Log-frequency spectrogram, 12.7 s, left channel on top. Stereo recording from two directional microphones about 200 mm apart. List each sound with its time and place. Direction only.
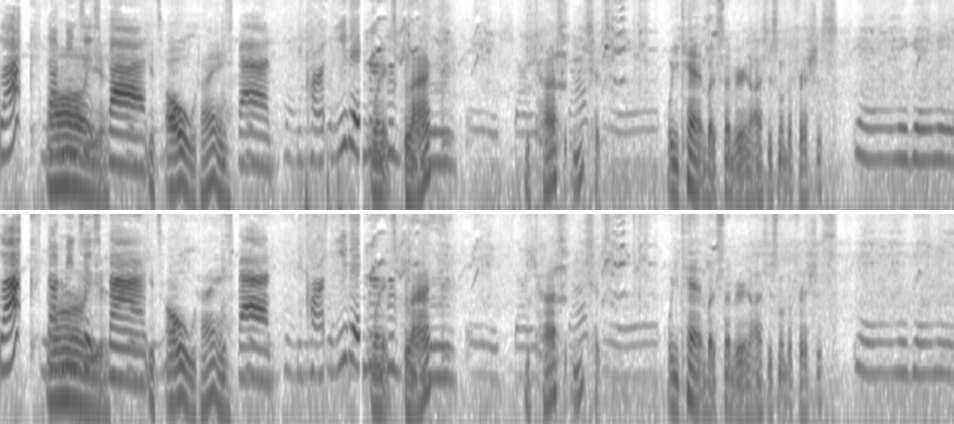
0.0 s a sound: 35° right (ahead or behind)
0.9 s speech: 5° right (ahead or behind)
3.0 s speech: 15° right (ahead or behind)
4.1 s a sound: 5° right (ahead or behind)
4.5 s speech: 10° left (ahead or behind)
7.2 s speech: 5° left (ahead or behind)
8.8 s speech: 5° left (ahead or behind)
